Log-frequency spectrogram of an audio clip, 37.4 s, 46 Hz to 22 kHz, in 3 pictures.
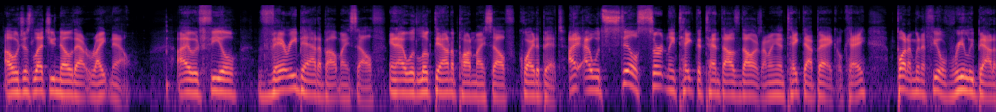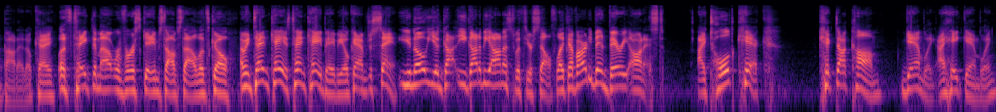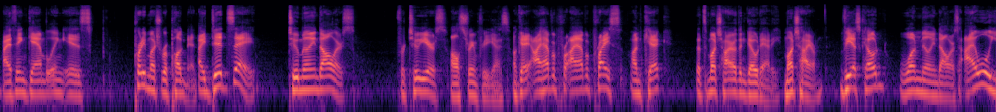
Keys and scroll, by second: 0.0 alt+f.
